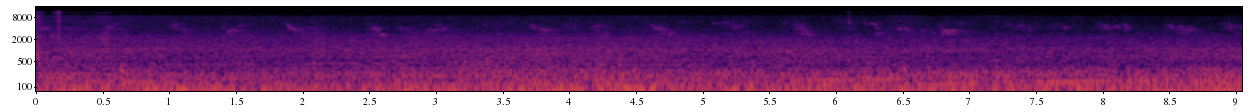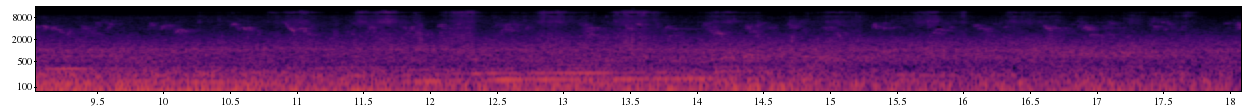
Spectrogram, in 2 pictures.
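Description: Small birds chirping repeatedly in short, quick notes over a steady low rumble.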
